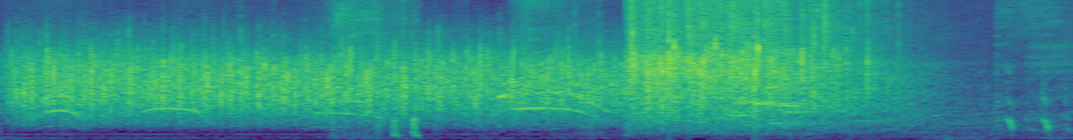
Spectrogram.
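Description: An audience applauds steadily for several seconds, a dense wash of clapping with a few cheers, swelling briefly before fading out into scattered final claps.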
